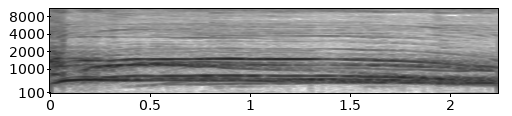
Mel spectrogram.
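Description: A single drawn-out wolf howl holds a steady, slightly wavering pitch for a couple of seconds, loud, with no voices over it.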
